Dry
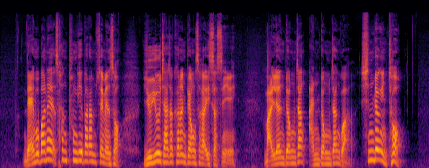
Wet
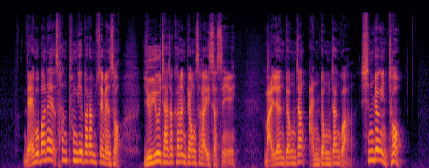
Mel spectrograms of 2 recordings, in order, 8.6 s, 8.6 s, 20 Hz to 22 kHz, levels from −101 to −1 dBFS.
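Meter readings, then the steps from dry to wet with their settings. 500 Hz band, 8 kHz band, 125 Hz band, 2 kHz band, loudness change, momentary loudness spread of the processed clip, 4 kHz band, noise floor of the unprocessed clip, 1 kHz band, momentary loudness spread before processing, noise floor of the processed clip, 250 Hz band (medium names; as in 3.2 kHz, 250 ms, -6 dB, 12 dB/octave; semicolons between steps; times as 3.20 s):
-2.5 dB, -2.5 dB, -2.0 dB, -2.5 dB, -2.5 dB, 8 LU, -2.5 dB, -68 dBFS, -2.5 dB, 8 LU, -74 dBFS, -2.0 dB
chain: level rider gain up to 6 dB; trim -7.5 dB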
